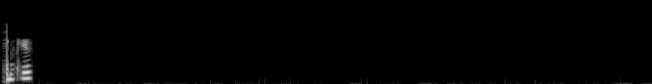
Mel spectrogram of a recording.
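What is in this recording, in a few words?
Sheriff West County, scanner audio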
